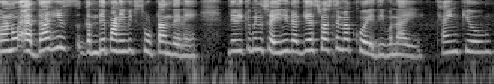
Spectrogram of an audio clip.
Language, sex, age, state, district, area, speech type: Punjabi, female, 30-45, Punjab, Gurdaspur, rural, spontaneous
